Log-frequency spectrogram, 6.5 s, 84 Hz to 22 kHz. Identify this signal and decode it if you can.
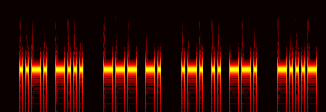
Morse code, heard as a keyed tone, about 20 wpm, 700 Hz. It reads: FB ON RIG <BT>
